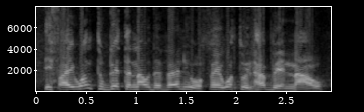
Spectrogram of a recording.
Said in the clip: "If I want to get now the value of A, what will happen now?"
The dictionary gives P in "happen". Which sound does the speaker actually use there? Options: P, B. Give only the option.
B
